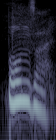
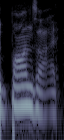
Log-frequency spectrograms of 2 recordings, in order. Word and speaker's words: bonsai: of a syntax correction so it's bone Z so bone like give a dog a bone saigh that's how you say it bonai bonai perfect because I think all of us say Bonsai yeah just kind of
